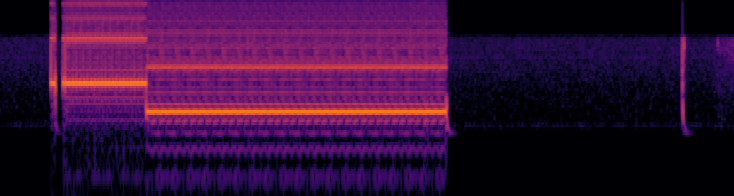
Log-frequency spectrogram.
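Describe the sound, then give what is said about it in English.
Emergency dispatch paging tones over a radio channel: a short click, then a loud steady tone for about a second, followed by a lower sustained tone for roughly three seconds. It cuts off abruptly, and a faint click comes later. “stand by for tones”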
